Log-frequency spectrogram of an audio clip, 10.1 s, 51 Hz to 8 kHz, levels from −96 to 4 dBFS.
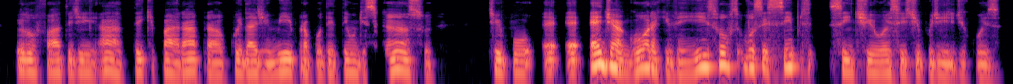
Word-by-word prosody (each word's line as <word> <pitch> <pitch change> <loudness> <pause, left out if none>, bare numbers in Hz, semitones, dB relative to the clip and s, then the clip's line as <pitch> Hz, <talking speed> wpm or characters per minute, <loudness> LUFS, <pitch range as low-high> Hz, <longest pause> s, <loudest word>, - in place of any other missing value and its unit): pelo 110 -1 0
fato 105 +1 -3
de 100 -3 -5
"Ah, 105 -4 -1
ter 110 -1 0
que 110 - -14
parar 105 +2 0
pra 95 -2 -3
cuidar 100 -2 0
de 90 -2 -4
mim 110 +4 +2
pra - - -4
poder - - -6
ter 110 - -5
um 105 - -3
descanso?". 110 -1 -1 0.6
Tipo 105 -2 -2
é - - -1
é - - +2
é 165 +3 +11
de 155 -2 +8
agora 120 +2 +4
que - - -7
vem 95 +3 -4
isso 150 +3 +4
ou 160 - +5
so - - -7
você 135 -3 +2
sempre 145 +4 +1
s - - -11 0.2
sentiu 105 -2 0
esse 95 - -3
tipo - - -5
de 90 -2 -3
de 90 - -11
coisa? 80 -3 -6
105 Hz, 215 wpm, -23 LUFS, 95-115 Hz, 0.6 s, é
